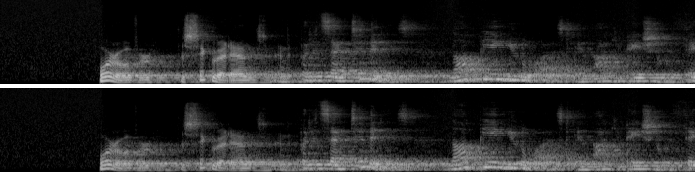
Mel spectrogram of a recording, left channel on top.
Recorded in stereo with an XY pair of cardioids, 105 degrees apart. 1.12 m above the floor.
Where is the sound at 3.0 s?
60° right, 3 m.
